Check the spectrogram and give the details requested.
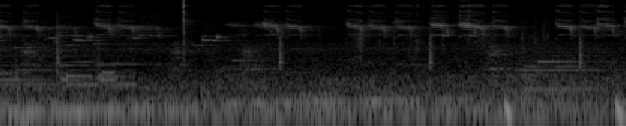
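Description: Birds chirping over and over in short bursts, over soft background music. A few soft low thumps near the end.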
